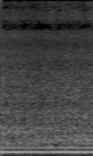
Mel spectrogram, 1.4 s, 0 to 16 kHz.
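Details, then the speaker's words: Hoover Ecologic D6722 reversing tumble dryer, after being taken apart and de-fluffed internally, test run with lid on and heating up: steady even low drum and motor hum, no knocks, scrapes or squeals; smoother than owner's older one; normal running. "Nothing wrong with that. Sounds a heck of a lot smoother than my original one. Quite happy with that."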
